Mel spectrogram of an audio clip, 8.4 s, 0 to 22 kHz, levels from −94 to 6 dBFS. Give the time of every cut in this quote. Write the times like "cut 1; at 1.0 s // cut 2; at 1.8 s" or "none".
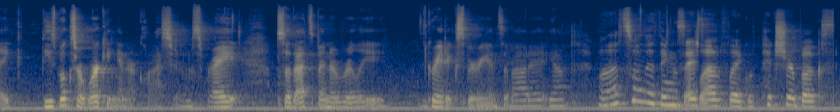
cut 1; at 2.8 s // cut 2; at 7.0 s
